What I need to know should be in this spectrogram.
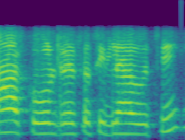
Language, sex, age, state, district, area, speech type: Odia, female, 45-60, Odisha, Gajapati, rural, conversation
